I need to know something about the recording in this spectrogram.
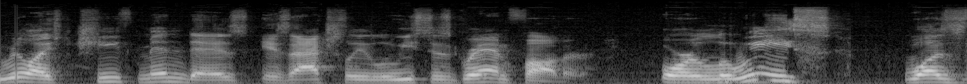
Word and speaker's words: Luis: And like he's Leon says his name wrong when he's like Lewis and all this stuff, like like it's hilarious. When he said it, I'm like, no, his name is Luis.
